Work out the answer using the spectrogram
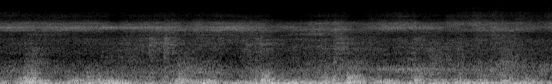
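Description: Running noise of a moving passenger train heard from inside the carriage: a low rumble with uneven knocks and a steady hiss.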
